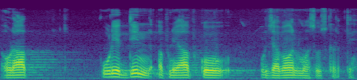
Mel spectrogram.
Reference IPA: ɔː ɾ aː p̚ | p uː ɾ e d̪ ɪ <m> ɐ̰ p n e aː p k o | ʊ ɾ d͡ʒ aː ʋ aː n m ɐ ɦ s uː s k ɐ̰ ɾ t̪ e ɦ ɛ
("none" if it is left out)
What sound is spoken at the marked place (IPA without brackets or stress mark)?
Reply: n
